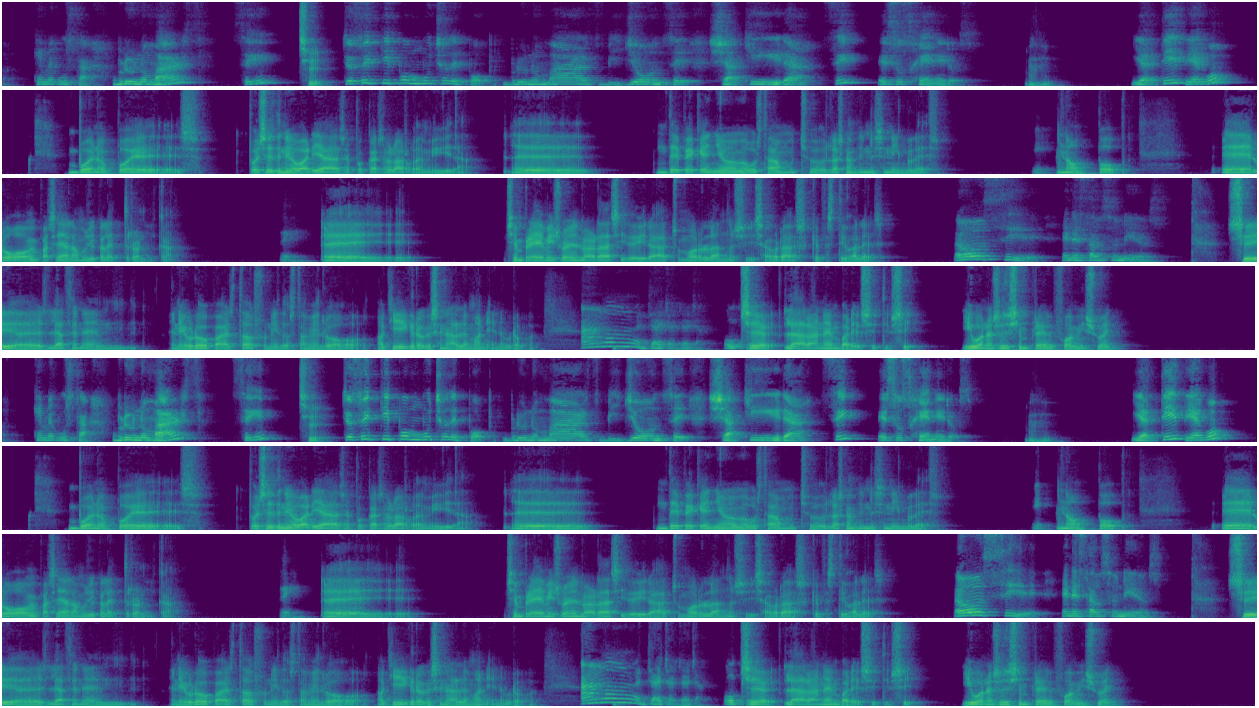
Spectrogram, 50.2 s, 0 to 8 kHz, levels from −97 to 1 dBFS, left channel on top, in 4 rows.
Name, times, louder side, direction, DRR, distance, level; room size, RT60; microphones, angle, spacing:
voice 1, 0.3-1.9 2.4-2.7 3.4-9.7 11.3-12.2 22.9-23.0 27.9-28.1 34.6-35.4 35.7-36.6 43.4-45.2, right 4 dB, 55° right, 11 dB, 1.0 m, -33 dB
voice 2, 12.9-14.5 15.0-17.2 17.6-18.4 19.1-21.9 23.1-24.3 24.7-26.8 28.3-29.2 30.1-33.9 37.0-39.0 39.3-43.4 45.0-46.7 47.3-48.8, left 1 dB, 10° left, 9 dB, 0.8 m, -32 dB
14.5 x 6.2 x 3.8 m, 0.38 s
head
